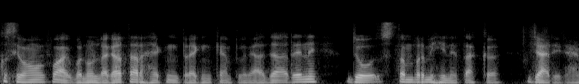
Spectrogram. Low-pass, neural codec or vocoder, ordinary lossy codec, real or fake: 7.2 kHz; codec, 16 kHz, 0.7 kbps, FocalCodec; AAC, 32 kbps; fake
